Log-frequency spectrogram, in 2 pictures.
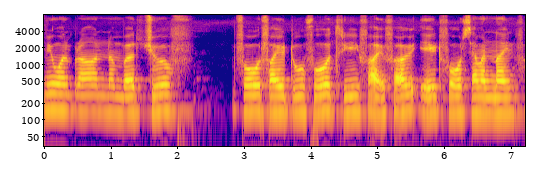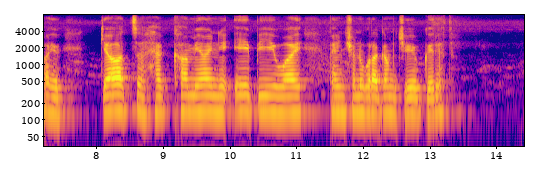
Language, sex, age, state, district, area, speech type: Kashmiri, male, 18-30, Jammu and Kashmir, Budgam, rural, read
